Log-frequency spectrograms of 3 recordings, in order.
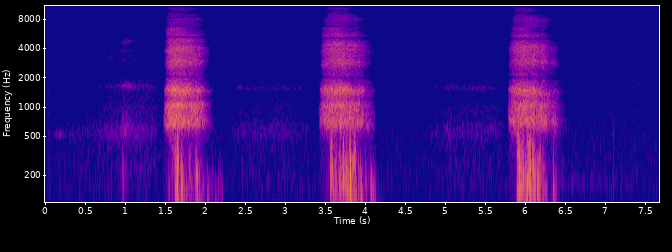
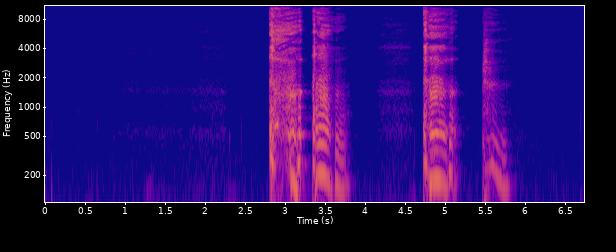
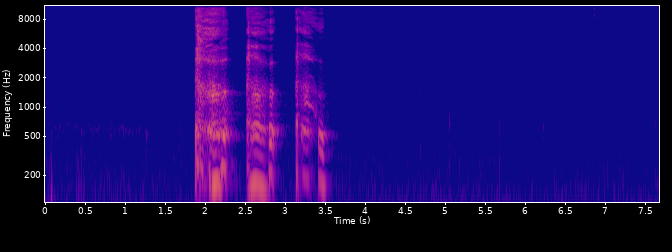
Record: {
  "exhalation_length": "7.7 s",
  "exhalation_amplitude": 11433,
  "exhalation_signal_mean_std_ratio": 0.34,
  "cough_length": "6.7 s",
  "cough_amplitude": 11887,
  "cough_signal_mean_std_ratio": 0.33,
  "three_cough_length": "7.7 s",
  "three_cough_amplitude": 3631,
  "three_cough_signal_mean_std_ratio": 0.3,
  "survey_phase": "alpha (2021-03-01 to 2021-08-12)",
  "age": "45-64",
  "gender": "Female",
  "wearing_mask": "No",
  "symptom_cough_any": true,
  "symptom_new_continuous_cough": true,
  "symptom_fatigue": true,
  "symptom_onset": "5 days",
  "smoker_status": "Ex-smoker",
  "respiratory_condition_asthma": false,
  "respiratory_condition_other": false,
  "recruitment_source": "REACT",
  "submission_delay": "1 day",
  "covid_test_result": "Negative",
  "covid_test_method": "RT-qPCR"
}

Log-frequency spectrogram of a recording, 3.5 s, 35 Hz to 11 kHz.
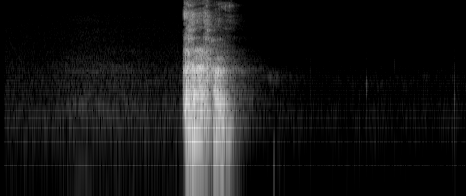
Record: {
  "cough_length": "3.5 s",
  "cough_amplitude": 32655,
  "cough_signal_mean_std_ratio": 0.23,
  "survey_phase": "beta (2021-08-13 to 2022-03-07)",
  "age": "45-64",
  "gender": "Male",
  "wearing_mask": "No",
  "symptom_cough_any": true,
  "symptom_sore_throat": true,
  "symptom_headache": true,
  "symptom_onset": "8 days",
  "smoker_status": "Never smoked",
  "respiratory_condition_asthma": false,
  "respiratory_condition_other": false,
  "recruitment_source": "Test and Trace",
  "submission_delay": "1 day",
  "covid_test_result": "Positive",
  "covid_test_method": "RT-qPCR",
  "covid_ct_value": 16.1,
  "covid_ct_gene": "ORF1ab gene"
}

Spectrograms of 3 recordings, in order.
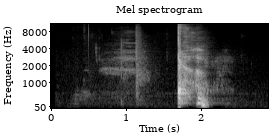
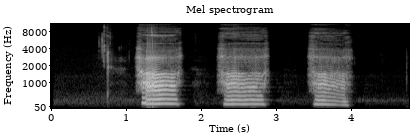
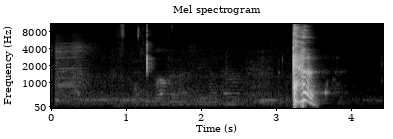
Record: {
  "three_cough_length": "2.9 s",
  "three_cough_amplitude": 32768,
  "three_cough_signal_mean_std_ratio": 0.25,
  "exhalation_length": "4.8 s",
  "exhalation_amplitude": 32767,
  "exhalation_signal_mean_std_ratio": 0.39,
  "cough_length": "4.4 s",
  "cough_amplitude": 32768,
  "cough_signal_mean_std_ratio": 0.19,
  "survey_phase": "beta (2021-08-13 to 2022-03-07)",
  "age": "45-64",
  "gender": "Female",
  "wearing_mask": "No",
  "symptom_runny_or_blocked_nose": true,
  "symptom_onset": "11 days",
  "smoker_status": "Never smoked",
  "respiratory_condition_asthma": false,
  "respiratory_condition_other": false,
  "recruitment_source": "REACT",
  "submission_delay": "2 days",
  "covid_test_result": "Negative",
  "covid_test_method": "RT-qPCR",
  "influenza_a_test_result": "Unknown/Void",
  "influenza_b_test_result": "Unknown/Void"
}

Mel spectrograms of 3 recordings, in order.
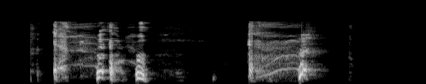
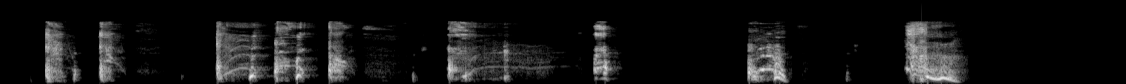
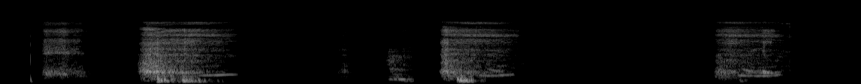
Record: {
  "cough_length": "4.3 s",
  "cough_amplitude": 30402,
  "cough_signal_mean_std_ratio": 0.34,
  "three_cough_length": "11.3 s",
  "three_cough_amplitude": 32767,
  "three_cough_signal_mean_std_ratio": 0.35,
  "exhalation_length": "8.6 s",
  "exhalation_amplitude": 3405,
  "exhalation_signal_mean_std_ratio": 0.42,
  "survey_phase": "alpha (2021-03-01 to 2021-08-12)",
  "age": "45-64",
  "gender": "Female",
  "wearing_mask": "No",
  "symptom_cough_any": true,
  "symptom_shortness_of_breath": true,
  "symptom_headache": true,
  "symptom_change_to_sense_of_smell_or_taste": true,
  "smoker_status": "Current smoker (1 to 10 cigarettes per day)",
  "respiratory_condition_asthma": true,
  "respiratory_condition_other": false,
  "recruitment_source": "Test and Trace",
  "submission_delay": "2 days",
  "covid_test_result": "Positive",
  "covid_test_method": "RT-qPCR",
  "covid_ct_value": 17.1,
  "covid_ct_gene": "ORF1ab gene",
  "covid_ct_mean": 17.5,
  "covid_viral_load": "1800000 copies/ml",
  "covid_viral_load_category": "High viral load (>1M copies/ml)"
}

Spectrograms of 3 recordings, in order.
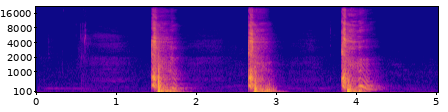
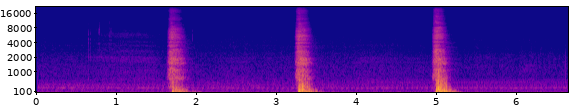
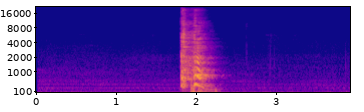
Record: {
  "three_cough_length": "5.0 s",
  "three_cough_amplitude": 32768,
  "three_cough_signal_mean_std_ratio": 0.27,
  "exhalation_length": "6.7 s",
  "exhalation_amplitude": 21420,
  "exhalation_signal_mean_std_ratio": 0.22,
  "cough_length": "3.9 s",
  "cough_amplitude": 22893,
  "cough_signal_mean_std_ratio": 0.22,
  "survey_phase": "beta (2021-08-13 to 2022-03-07)",
  "age": "18-44",
  "gender": "Female",
  "wearing_mask": "No",
  "symptom_none": true,
  "smoker_status": "Ex-smoker",
  "respiratory_condition_asthma": false,
  "respiratory_condition_other": false,
  "recruitment_source": "REACT",
  "submission_delay": "1 day",
  "covid_test_result": "Negative",
  "covid_test_method": "RT-qPCR"
}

